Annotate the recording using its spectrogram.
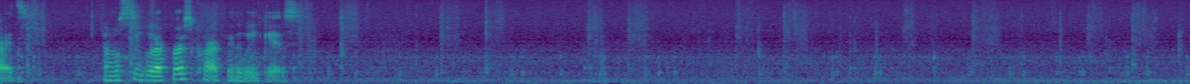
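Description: Playing cards softly rustle and shuffle.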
